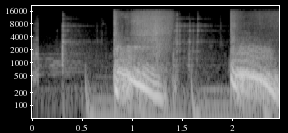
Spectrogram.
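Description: A man's hard voiced exhales, twice about a second apart, each falling in pitch, as he drives up out of barbell back squats.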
